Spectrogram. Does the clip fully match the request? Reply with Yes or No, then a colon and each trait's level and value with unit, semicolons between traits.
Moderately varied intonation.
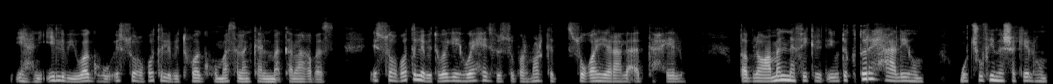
Yes: average, 3.8 semitones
